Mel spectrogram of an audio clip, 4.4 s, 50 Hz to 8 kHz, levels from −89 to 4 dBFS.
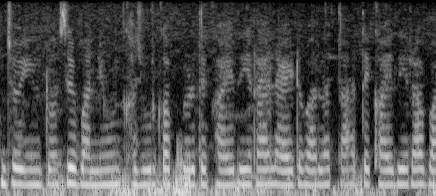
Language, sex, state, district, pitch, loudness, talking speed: Hindi, female, Bihar, Jamui, 215 Hz, -16 LUFS, 260 wpm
